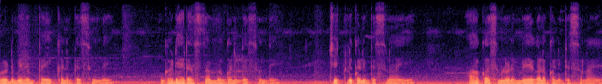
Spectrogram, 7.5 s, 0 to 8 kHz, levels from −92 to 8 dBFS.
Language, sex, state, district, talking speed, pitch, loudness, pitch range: Telugu, male, Andhra Pradesh, Srikakulam, 95 wpm, 115 Hz, -18 LUFS, 105-115 Hz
